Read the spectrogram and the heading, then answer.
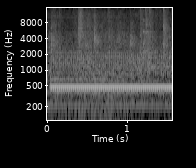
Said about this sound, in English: The phone rang 4 times. It was neither answered, nor did it go to voicemail.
